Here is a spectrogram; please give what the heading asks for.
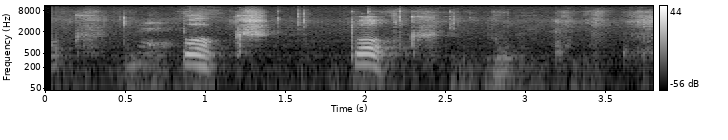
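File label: "book", spoken word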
